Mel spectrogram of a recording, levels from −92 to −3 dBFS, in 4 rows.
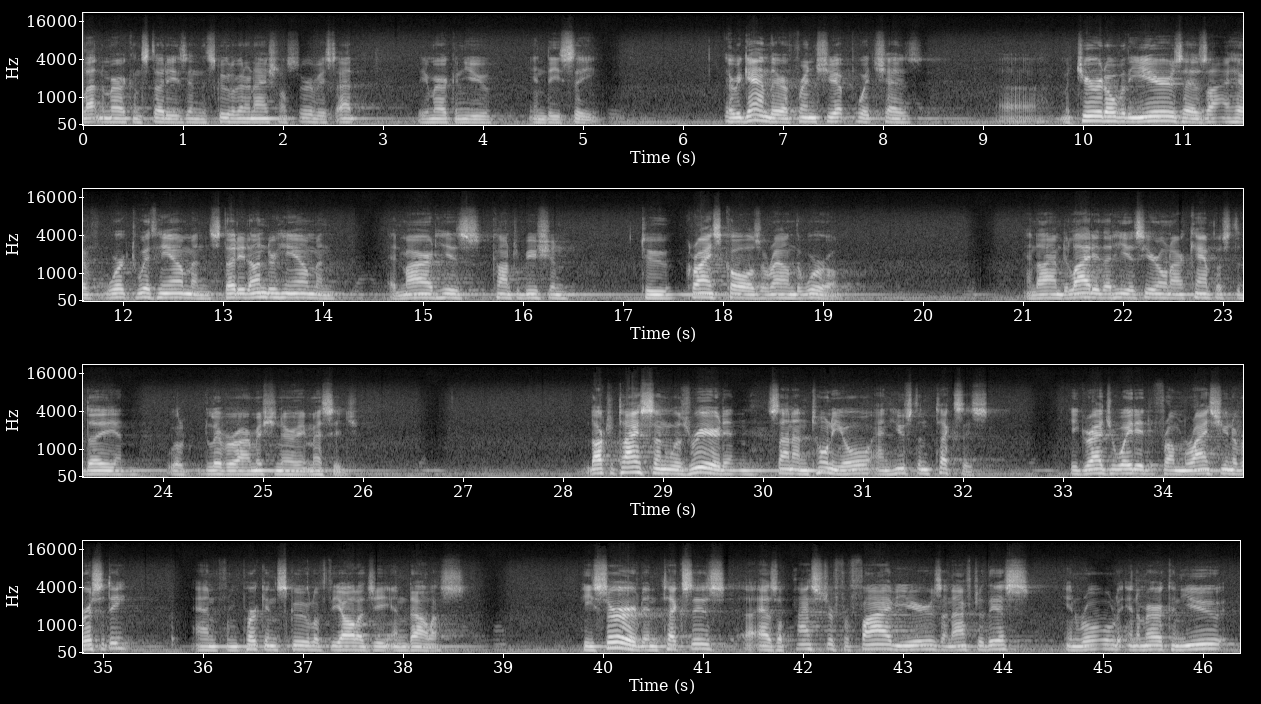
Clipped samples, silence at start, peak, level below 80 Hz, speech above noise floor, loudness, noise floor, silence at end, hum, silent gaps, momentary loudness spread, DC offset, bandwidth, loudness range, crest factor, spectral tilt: under 0.1%; 0 s; -4 dBFS; -48 dBFS; 23 dB; -20 LUFS; -43 dBFS; 0 s; none; none; 16 LU; under 0.1%; 12 kHz; 6 LU; 18 dB; -4.5 dB/octave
